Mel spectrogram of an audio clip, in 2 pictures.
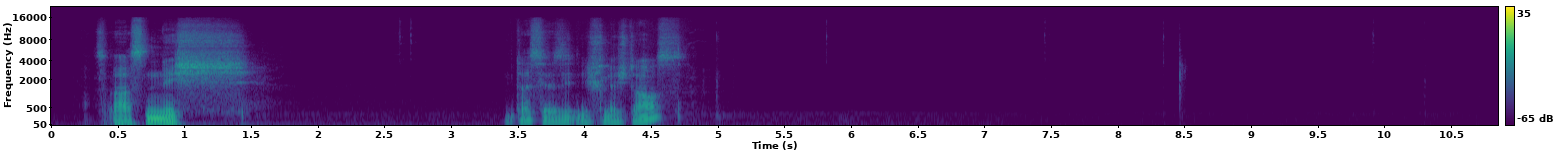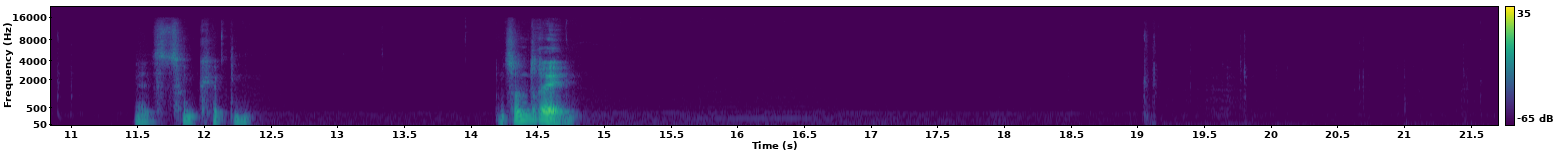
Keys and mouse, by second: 4.4 middle click, 5.8 click, 8.3-9.9 drag, 10.3 middle click, 12.1 click, 12.6-13.9 drag, 14.7-19.0 middle drag, 19.6 ctrl+z, 20.0 ctrl+z, 21.4 ctrl+z, 21.6 middle click.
